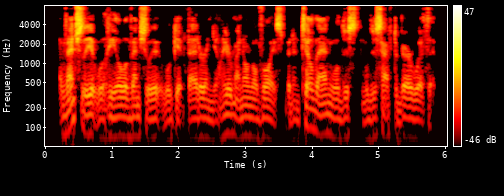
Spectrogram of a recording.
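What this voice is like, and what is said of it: Raspy hoarse voice. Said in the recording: “my voice is still really raspy”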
